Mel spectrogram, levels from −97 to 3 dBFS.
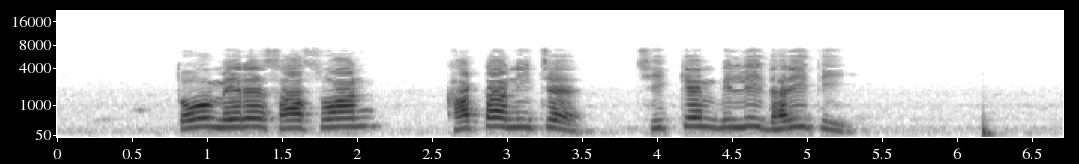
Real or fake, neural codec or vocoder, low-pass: real; none; 7.2 kHz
